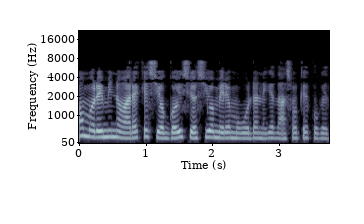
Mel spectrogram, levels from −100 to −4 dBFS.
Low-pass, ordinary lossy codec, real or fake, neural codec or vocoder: 7.2 kHz; MP3, 32 kbps; real; none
